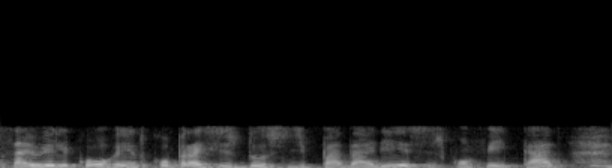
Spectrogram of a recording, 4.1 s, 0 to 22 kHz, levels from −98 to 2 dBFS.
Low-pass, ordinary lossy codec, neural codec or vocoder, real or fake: 5.4 kHz; none; vocoder, 44.1 kHz, 128 mel bands every 512 samples, BigVGAN v2; fake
